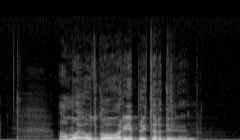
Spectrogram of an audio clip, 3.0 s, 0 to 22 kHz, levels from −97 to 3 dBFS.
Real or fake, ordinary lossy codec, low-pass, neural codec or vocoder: fake; none; 19.8 kHz; vocoder, 48 kHz, 128 mel bands, Vocos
